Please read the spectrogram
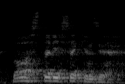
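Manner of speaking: usual speaking voice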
